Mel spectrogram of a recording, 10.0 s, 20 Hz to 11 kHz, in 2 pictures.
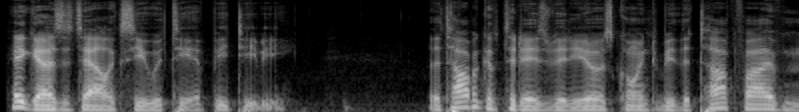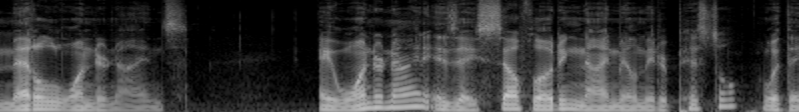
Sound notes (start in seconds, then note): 0.2 voiceover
